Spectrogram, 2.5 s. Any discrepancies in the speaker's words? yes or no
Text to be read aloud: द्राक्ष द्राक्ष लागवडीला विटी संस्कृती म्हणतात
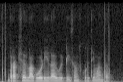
yes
